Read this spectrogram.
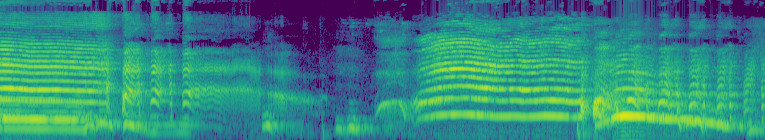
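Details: Young girl who spills water everywhere cries when refused, banging her head: loud, high, wailing tantrum cries with sobbing catches.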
